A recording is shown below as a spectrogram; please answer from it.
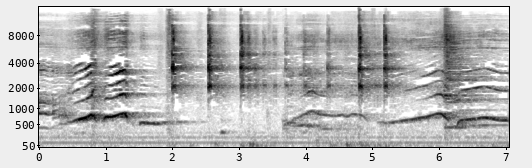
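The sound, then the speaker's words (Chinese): Stylized crying from a performer in traditional Beijing opera or folk storytelling, heard as several phrases of wavering, pitched wailing sobs over sharp clicks and a steady low hum. “别哭了，别哭”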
